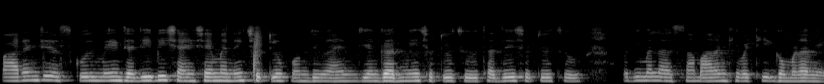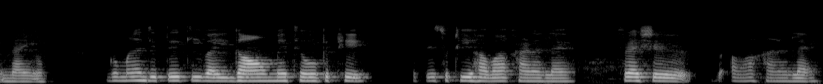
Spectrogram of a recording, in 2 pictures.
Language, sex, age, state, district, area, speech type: Sindhi, female, 30-45, Maharashtra, Thane, urban, spontaneous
